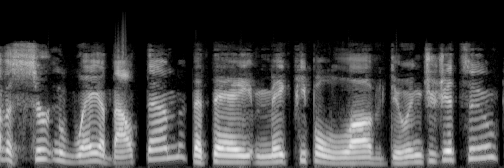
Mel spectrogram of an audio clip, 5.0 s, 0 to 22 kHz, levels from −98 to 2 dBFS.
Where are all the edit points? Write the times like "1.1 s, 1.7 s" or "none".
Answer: none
